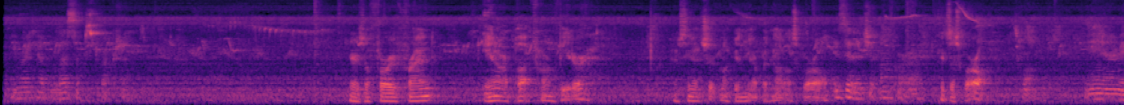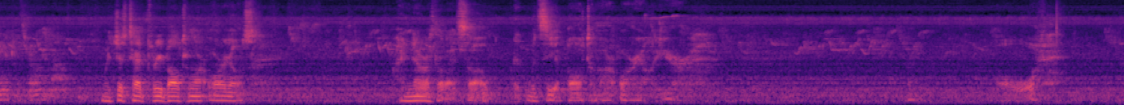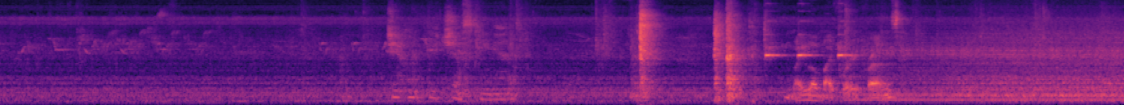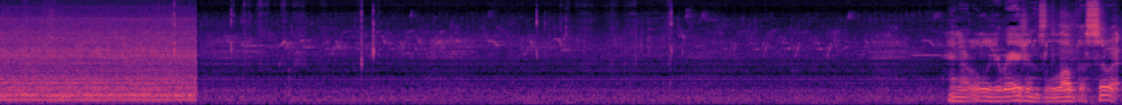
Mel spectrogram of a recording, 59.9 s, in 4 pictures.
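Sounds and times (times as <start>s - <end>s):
small birds chirping: 0.1s - 59.9s.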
